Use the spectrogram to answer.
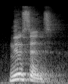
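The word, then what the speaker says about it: nuisance: Next word, next sentence is न्यूसेंस। इसको nonsense भी बोलते हैं, नॉनसेंस भी बोलते हैं इसको कई बार, बट the thing is nonsense नहीं बोलेंगे, इसको न्यूसेंस बोलते हैं। राइट, वो गलत प्रोनाउंसिएशन है।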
